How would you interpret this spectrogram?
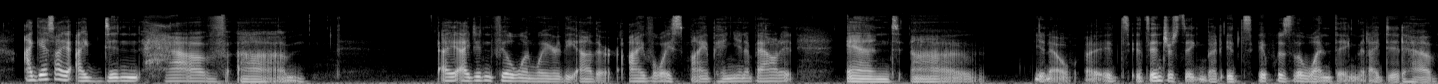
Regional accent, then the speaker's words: the South, United States; accent: Southern; I lost my accent only to find it again in Hollywood. I mean, the only people I know, the only women I knew growing up were Southern women.

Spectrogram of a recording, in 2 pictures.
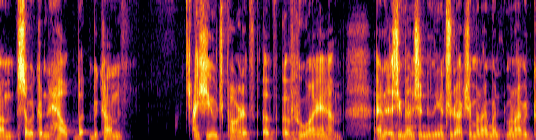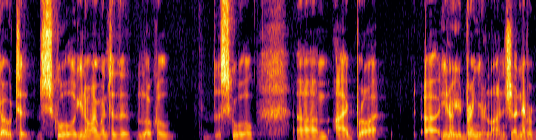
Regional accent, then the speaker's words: Katonah, New York, United States; Well, I grew up in Westchester County, Catona, New York, about 50 miles north of the city.

